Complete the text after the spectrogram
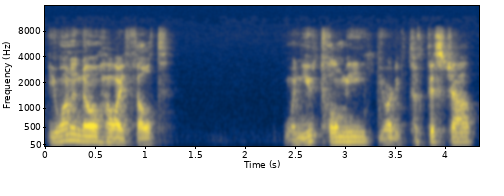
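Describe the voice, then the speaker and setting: A man's voice: mid-range voice, moderate pace, warm tone, dull audio, natural voice. A young man acting in a stage play as a controlling, insecure husband who belittles his wife. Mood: wounded, low. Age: young adult. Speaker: student actor.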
